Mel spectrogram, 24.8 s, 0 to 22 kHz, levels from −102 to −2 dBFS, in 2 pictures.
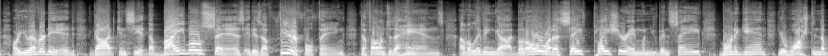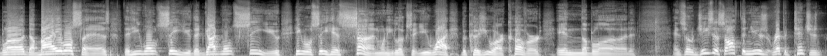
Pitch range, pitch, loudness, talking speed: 120-170 Hz, 140 Hz, -9 LUFS, 195 wpm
